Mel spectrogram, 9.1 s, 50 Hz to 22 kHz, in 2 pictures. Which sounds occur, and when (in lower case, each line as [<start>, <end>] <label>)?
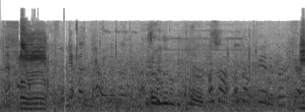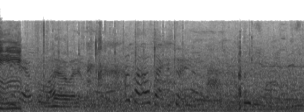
[0.00, 0.24] female speech
[0.00, 7.89] conversation
[0.00, 9.14] motor vehicle (road)
[0.28, 0.72] duck
[0.66, 0.73] generic impact sounds
[0.87, 2.10] female speech
[1.09, 1.14] generic impact sounds
[1.35, 1.46] generic impact sounds
[1.43, 3.65] bird vocalization
[1.68, 1.76] generic impact sounds
[2.13, 3.03] man speaking
[2.61, 2.72] generic impact sounds
[3.04, 5.72] female speech
[3.38, 3.46] generic impact sounds
[3.71, 3.87] generic impact sounds
[4.47, 4.88] duck
[5.14, 5.25] generic impact sounds
[5.15, 5.98] man speaking
[5.30, 5.97] bird vocalization
[5.42, 5.58] generic impact sounds
[5.71, 6.06] generic impact sounds
[6.01, 6.46] caw
[6.22, 6.34] generic impact sounds
[6.42, 7.84] female speech
[6.52, 6.65] generic impact sounds
[6.83, 6.98] generic impact sounds
[7.16, 7.36] generic impact sounds
[7.44, 7.98] bird vocalization
[8.08, 8.21] generic impact sounds
[8.09, 9.14] human voice
[8.27, 9.14] bird vocalization
[8.28, 8.39] generic impact sounds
